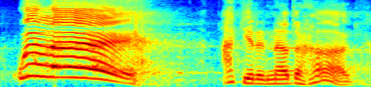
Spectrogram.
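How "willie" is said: high, loud delighted shout of the name; excited greeting. Retold or imitated. Obama spots Willie in the hallway, high loud greeting. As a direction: call his name in delight.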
